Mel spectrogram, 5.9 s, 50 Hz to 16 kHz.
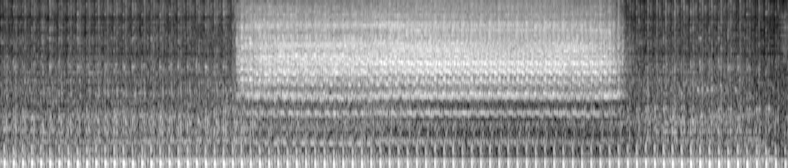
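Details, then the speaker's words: Coleman RB100 mini bike small engine idling, then a harsh steady scraping when the bike is tilted to the side, as the flywheel fan rubs its shroud despite the shroud bolts being loosened. "i don't know if you'll be able to see it but that little white fan there you can see it was rubbing up and it's hitting something in there"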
